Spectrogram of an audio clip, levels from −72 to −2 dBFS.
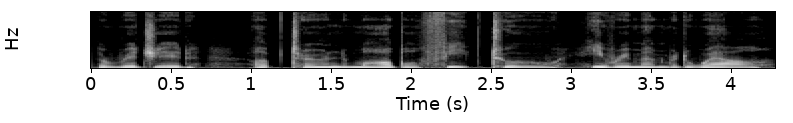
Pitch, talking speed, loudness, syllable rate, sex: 140 Hz, 125 wpm, -17 LUFS, 4.2 syllables/s, female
